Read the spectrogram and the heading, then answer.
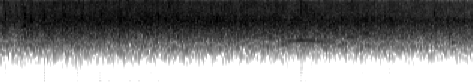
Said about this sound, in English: Bless you. Give her a hand.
